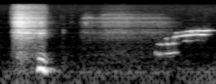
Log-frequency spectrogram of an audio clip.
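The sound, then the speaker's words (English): A cat gives one short meow that rises in pitch. It follows a brief breathy burst and a quiet pause, and no voices are heard. “Be quiet, cat.”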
